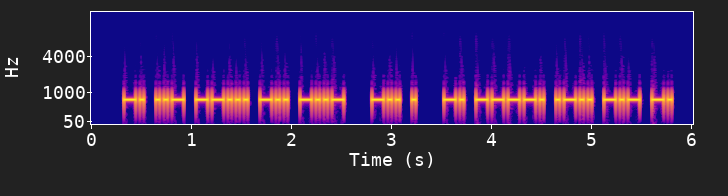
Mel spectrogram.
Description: Morse code, heard as a keyed tone, about 30 wpm, 700 Hz. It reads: NU7DX DE N9LKN
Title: USA Callsign DE Callsign - 5 Characters - 30wpm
